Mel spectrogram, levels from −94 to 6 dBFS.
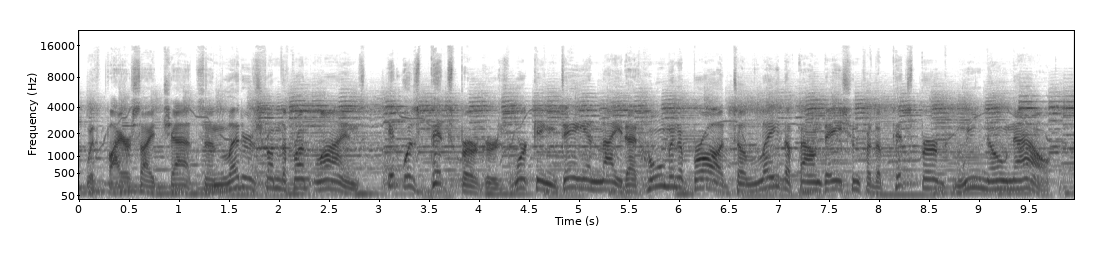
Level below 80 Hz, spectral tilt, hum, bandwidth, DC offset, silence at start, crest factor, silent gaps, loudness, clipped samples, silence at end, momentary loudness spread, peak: -44 dBFS; -5 dB/octave; none; 13 kHz; under 0.1%; 0 s; 18 dB; none; -18 LUFS; under 0.1%; 0 s; 5 LU; -2 dBFS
